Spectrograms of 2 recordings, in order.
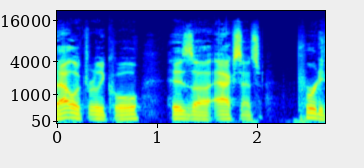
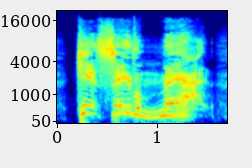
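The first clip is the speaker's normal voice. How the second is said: exaggerated, thick, slow delivery, pitched up; 11 semitones higher, 6 dB louder than usual. Acting out the Punisher speaking to Matt in Daredevil, do a Punisher impression. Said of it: "does the best impression of that".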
